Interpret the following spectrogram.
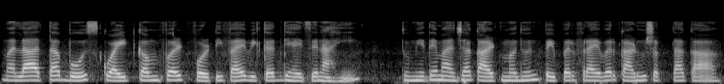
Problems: constant background noise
